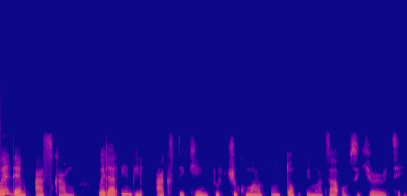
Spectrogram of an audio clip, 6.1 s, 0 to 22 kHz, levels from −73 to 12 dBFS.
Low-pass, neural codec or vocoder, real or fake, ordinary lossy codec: 7.2 kHz; codec, 16 kHz, 0.8 kbps, ZipCodec; fake; none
